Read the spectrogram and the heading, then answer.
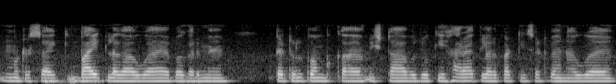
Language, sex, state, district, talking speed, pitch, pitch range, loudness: Hindi, male, Jharkhand, Deoghar, 215 wpm, 150 Hz, 150-155 Hz, -18 LUFS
